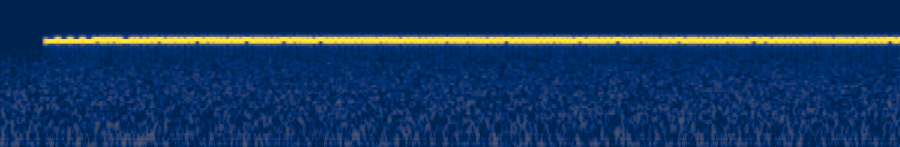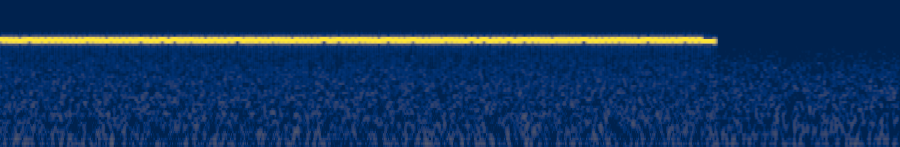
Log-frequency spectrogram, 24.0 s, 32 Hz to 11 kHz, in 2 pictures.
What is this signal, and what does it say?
RTTY (45.45 baud, 170 Hz shift), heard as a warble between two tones, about 2200 Hz centre. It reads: 79275 05615 52086 81834 85868 96257 29611 59020 67785 32801 08319 27560 01538 30316 99293 48518 30238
